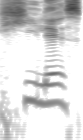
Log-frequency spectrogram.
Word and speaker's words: Giles: Giles, que se escribe Giles, pero en realidad es Giles, St.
